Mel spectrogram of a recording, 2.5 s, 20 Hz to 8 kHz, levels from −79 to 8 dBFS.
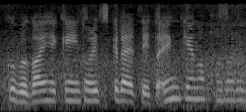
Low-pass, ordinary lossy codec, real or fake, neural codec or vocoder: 7.2 kHz; MP3, 64 kbps; real; none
